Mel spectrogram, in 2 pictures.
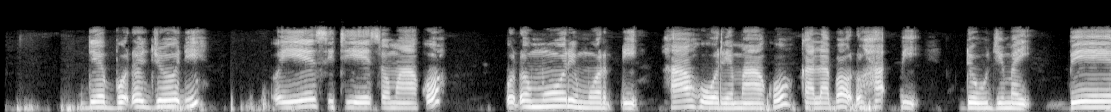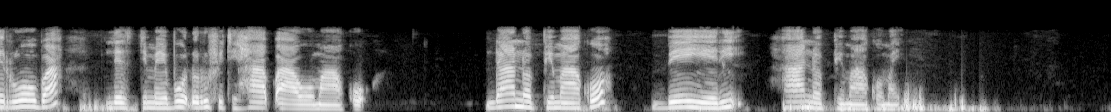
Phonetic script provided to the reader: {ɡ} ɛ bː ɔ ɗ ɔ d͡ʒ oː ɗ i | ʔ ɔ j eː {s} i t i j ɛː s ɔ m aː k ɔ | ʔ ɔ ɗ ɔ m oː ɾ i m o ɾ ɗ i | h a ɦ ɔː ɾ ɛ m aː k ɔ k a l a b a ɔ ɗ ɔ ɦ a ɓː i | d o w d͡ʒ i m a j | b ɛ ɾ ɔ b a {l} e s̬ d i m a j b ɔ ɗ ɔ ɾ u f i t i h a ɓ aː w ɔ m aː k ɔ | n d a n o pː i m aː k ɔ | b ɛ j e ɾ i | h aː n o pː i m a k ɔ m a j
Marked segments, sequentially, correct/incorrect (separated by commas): incorrect, correct, correct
